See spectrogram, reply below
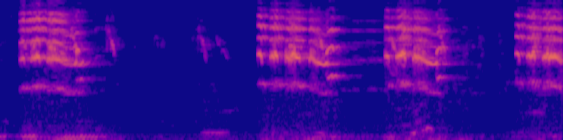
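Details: Loud, piercing calls from a red-wattled lapwing protecting its chicks come in four bursts of harsh, stacked, repeated notes roughly every one to two seconds, against a quiet low background murmur.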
